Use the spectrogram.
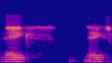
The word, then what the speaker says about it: NAICS: Yeah, NAICS rhymes with snakes, shakes, bakes, etc.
